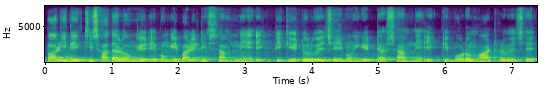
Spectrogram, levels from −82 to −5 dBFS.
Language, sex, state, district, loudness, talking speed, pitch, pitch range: Bengali, male, West Bengal, North 24 Parganas, -14 LUFS, 180 wpm, 135 Hz, 130-140 Hz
